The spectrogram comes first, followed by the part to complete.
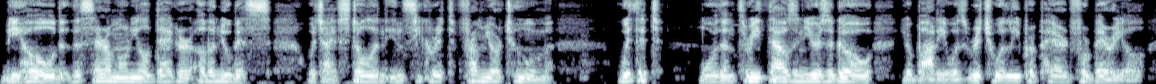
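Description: A man voicing an obsessive, lovestruck villainous cultist in a dramatic story reading, florid, theatrical and menacing, with a husky voice. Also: on the low side, fairly even intonation, moderate pace, low-quality recording. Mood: gloating, menacing.

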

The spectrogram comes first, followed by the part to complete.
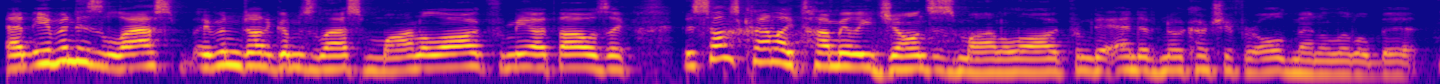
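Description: A man co-hosting a casual film chat in an excitable, colloquial way. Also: high voice, rapid-fire, hardly any pauses. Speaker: podcast co-host.

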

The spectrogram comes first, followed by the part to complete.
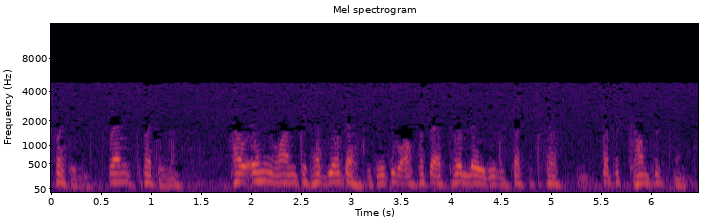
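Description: An actor playing an effusive, wheedling gentleman employer with odd whims in a radio drama, gushing and stammering as he repeats himself. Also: mid-range voice, a little fast, close to an everyday voice. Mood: blustering, grandiose. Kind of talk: old-time radio drama acting. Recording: muffled, noisy old-time radio recording.

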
